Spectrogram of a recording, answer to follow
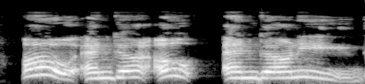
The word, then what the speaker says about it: Ngoni: Um, Ngoni, I am pronouncing it correctly.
